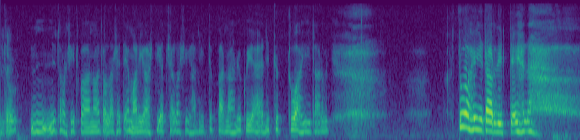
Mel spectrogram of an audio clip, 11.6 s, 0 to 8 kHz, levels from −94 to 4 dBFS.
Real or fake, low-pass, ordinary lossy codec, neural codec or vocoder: real; 7.2 kHz; none; none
